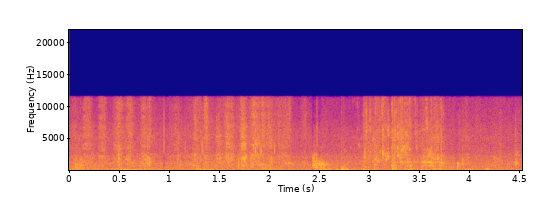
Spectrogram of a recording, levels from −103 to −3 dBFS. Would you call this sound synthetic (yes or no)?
no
